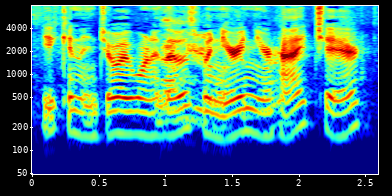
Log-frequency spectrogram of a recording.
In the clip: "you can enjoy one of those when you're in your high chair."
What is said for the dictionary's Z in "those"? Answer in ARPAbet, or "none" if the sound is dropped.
Z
